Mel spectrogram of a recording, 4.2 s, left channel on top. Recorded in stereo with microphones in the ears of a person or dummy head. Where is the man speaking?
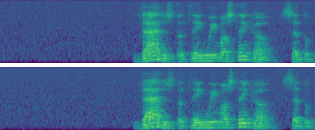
45° left (ahead or behind), 1.7 m.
